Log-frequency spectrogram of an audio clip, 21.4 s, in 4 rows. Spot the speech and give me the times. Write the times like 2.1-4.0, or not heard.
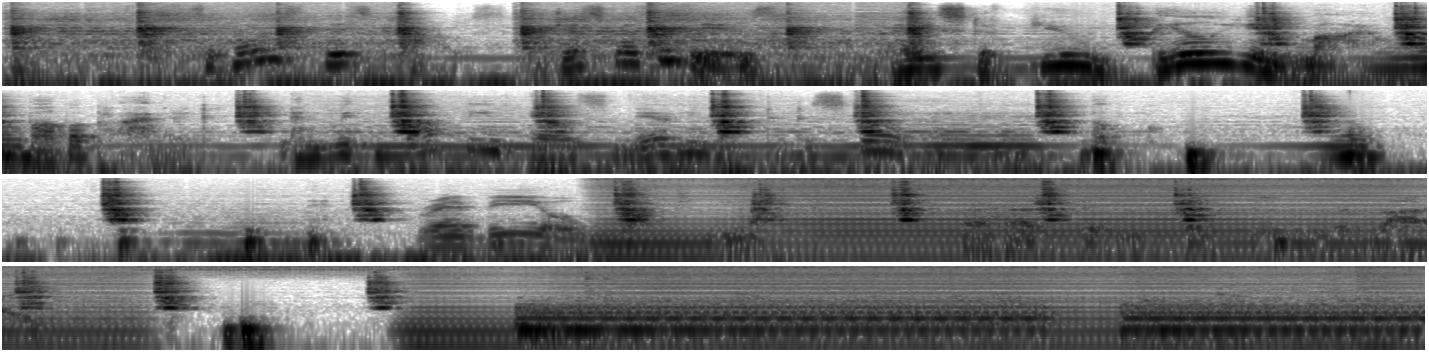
0.0-9.7, 11.8-16.7.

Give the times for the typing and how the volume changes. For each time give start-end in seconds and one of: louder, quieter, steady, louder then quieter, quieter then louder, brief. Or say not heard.
not heard.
